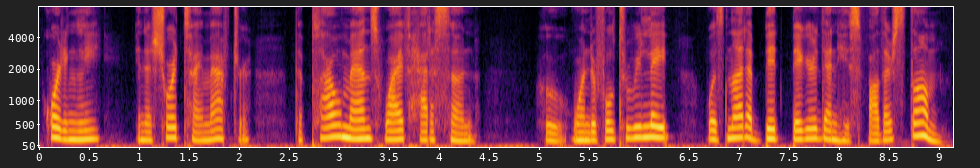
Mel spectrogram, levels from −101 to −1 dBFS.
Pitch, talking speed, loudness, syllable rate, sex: 185 Hz, 165 wpm, -18 LUFS, 5.0 syllables/s, female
